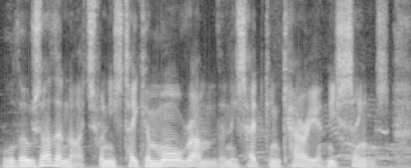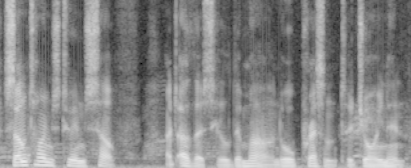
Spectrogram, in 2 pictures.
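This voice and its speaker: A man's voice: fairly low pitch, moderate pace, few pauses, lightly acted. An actor playing a rustic man, narrating his boyhood memories reflectively in a radio drama. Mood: haunted recollection. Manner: reflective, plain-spoken storytelling. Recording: soft music behind narration.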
